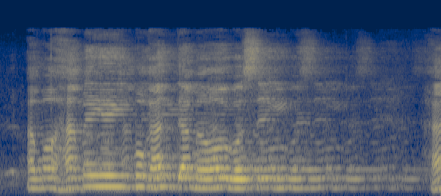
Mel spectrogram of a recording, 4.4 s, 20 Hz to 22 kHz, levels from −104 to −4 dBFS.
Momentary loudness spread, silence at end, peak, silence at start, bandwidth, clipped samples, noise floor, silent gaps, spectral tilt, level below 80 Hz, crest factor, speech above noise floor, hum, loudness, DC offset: 18 LU; 0 s; -16 dBFS; 0.1 s; 12 kHz; under 0.1%; -54 dBFS; none; -4 dB/octave; -86 dBFS; 18 dB; 22 dB; none; -32 LUFS; under 0.1%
